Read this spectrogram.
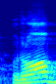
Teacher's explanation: আপনার জিহ্বার আগা কাঁপে র বললে অবশ্যই কাঁপে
